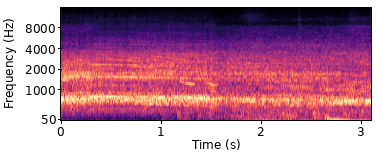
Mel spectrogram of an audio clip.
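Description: MPs in the House of Commons during Prime Minister's Questions cheer and murmur as a steady, dense crowd roar that carries loudly throughout with no break.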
